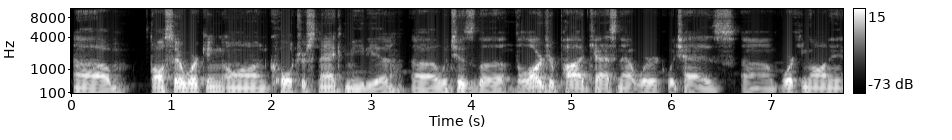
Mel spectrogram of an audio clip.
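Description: In a very clean recording with a silent background, a man with an American accent speaks at a fairly slow pace, medium pitch and monotone, flat intonation. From Virginia (Norfolk). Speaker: podcast host. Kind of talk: casual chat.

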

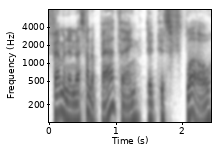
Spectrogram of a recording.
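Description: Recorded very cleanly against a silent background with a dry, close sound and no echo, a man with a fairly low pitch and a plain, everyday voice speaks at a moderate pace. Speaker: spiritual healer. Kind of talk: casual chat.

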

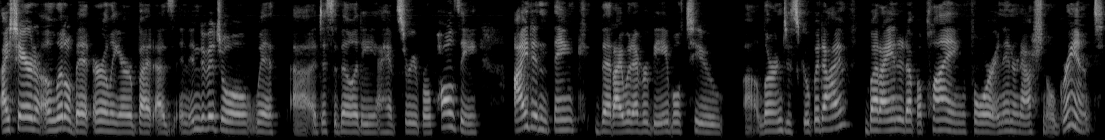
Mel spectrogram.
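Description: In a very clean recording with a silent background, a woman with a normal speaking voice and a medium pitch talks at a fairly quick pace. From Pennsylvania. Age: 20s. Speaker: city council member and nonprofit director. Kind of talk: interview.

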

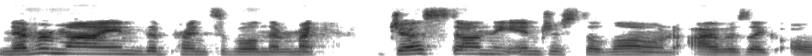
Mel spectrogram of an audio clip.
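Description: A woman with a normal speaking voice at medium pitch, moderate pace and ordinary pitch variation. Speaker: podcast host. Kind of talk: interview.

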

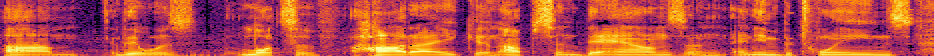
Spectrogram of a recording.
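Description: This man has an Australian accent and a flat, monotone delivery. He talks at a very slow pace. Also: fairly high pitch for a man, very clean recording, silent background. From Australia (Sydney). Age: 30s. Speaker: nonprofit founder, political commentator. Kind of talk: interview.

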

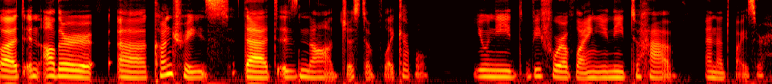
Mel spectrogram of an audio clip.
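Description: A woman with an Arabic accent speaks at a fairly slow pace. Her intonation is fairly even, and the recording is very clean with a silent background. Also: medium pitch for a woman. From Egypt, small town. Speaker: computer science graduate student. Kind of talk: casual interview chat. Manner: halting, many fillers.

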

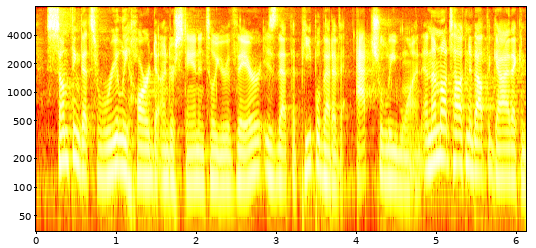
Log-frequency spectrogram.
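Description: With an American accent, a man talks very fast at a medium pitch with ordinary pitch variation. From Texas, Dallas. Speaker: sales and business coach. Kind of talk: interview.

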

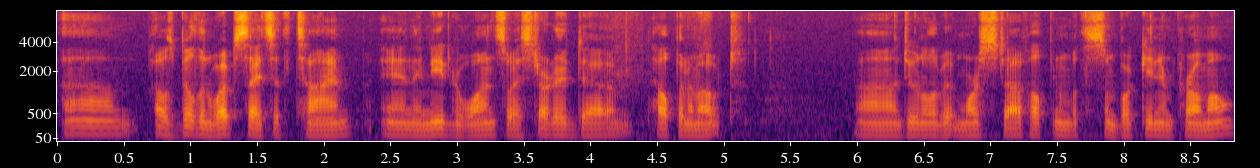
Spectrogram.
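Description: A man with a Canadian Prairie accent, fairly low in pitch, at a moderate pace. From Manitoba, Canada (Gimli). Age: 50s. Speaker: record label owner. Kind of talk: casual interview.

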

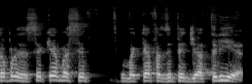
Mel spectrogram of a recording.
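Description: With a dark, mellow tone, a man's voice sits high in pitch. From interior of São Paulo state, Brazil. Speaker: physician and entrepreneur. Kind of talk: casual interview.

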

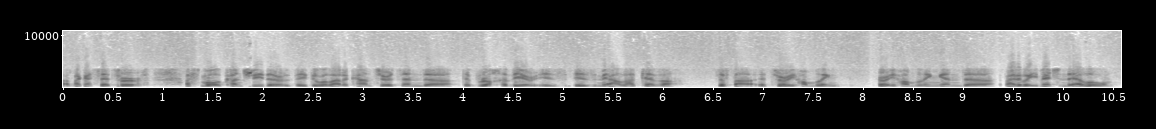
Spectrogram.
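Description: There is noticeable background noise as a man with a medium pitch speaks at a fairly quick pace. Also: ordinary pitch variation. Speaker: singer. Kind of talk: interview.

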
